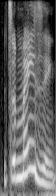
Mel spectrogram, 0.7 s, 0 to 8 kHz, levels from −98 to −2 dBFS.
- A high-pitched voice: Yes, very high, 255 Hz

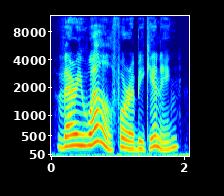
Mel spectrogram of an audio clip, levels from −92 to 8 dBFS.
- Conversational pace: Yes, average, 145 wpm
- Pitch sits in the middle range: No, high, 230 Hz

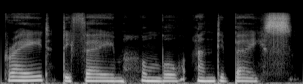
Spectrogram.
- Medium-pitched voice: Yes, medium, 160 Hz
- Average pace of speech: No, slow, 100 wpm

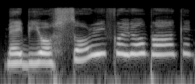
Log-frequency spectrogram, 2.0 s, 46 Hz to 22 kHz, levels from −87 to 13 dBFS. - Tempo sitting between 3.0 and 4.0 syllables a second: No, 5.4 syllables/s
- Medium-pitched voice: No, very high, 335 Hz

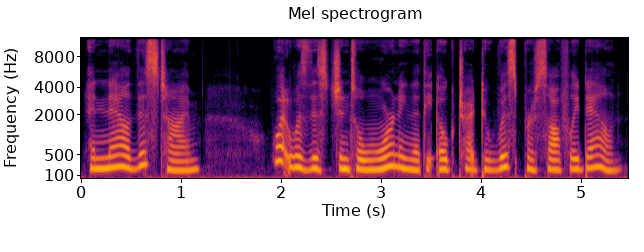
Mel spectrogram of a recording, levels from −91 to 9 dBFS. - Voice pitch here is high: Yes, high, 215 Hz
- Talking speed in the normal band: Yes, average, 185 wpm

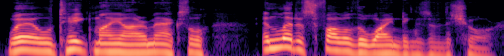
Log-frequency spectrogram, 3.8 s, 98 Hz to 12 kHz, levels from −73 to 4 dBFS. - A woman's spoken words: No, male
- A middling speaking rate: No, fast, 220 wpm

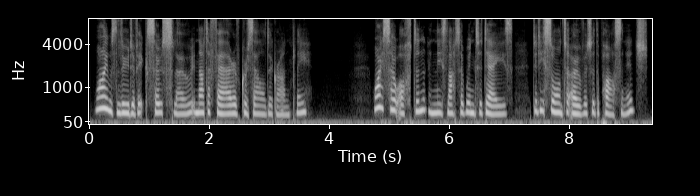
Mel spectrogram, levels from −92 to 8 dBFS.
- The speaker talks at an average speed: Yes, average, 165 wpm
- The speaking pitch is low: No, high, 225 Hz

